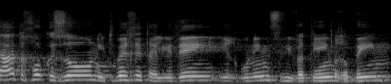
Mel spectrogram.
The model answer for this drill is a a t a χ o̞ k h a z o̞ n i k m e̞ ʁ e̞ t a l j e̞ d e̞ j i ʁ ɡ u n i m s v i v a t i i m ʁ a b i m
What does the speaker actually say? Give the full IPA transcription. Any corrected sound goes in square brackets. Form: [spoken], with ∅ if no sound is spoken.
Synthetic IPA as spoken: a a t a χ o̞ k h a z o̞ n i [t] m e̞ [χ] e̞ t a l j e̞ d e̞ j i ʁ ɡ u n i m s v i v a t i i m ʁ a b i m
